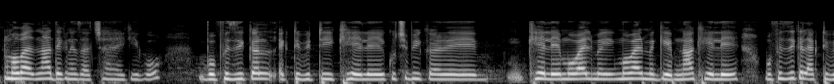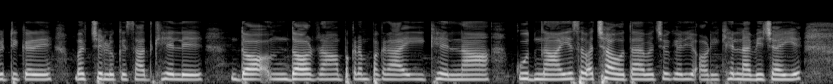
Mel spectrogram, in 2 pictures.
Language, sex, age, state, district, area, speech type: Urdu, female, 18-30, Bihar, Khagaria, rural, spontaneous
